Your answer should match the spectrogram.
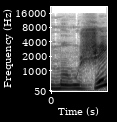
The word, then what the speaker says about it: manger: qui disent\mɑ̃.ʒɛʁ\ pensez bien que c'est faux, c'est manger \mɑ̃.ʒe\ et nous avons le son \swa\ qui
